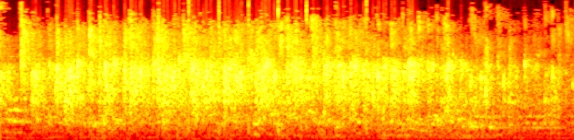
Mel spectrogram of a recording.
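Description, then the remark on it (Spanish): Sustained applause from a crowd welcoming new ambassadors José Mourinho and Neymar, a dense, steady wash of many hands clapping that stays loud throughout and eases slightly toward the end, with faint voices mixed in. “Entre aplausos se recibía a estos dos nuevos embajadores como José Mourinho, que se une al equipo de comentaristas, también Neymar”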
